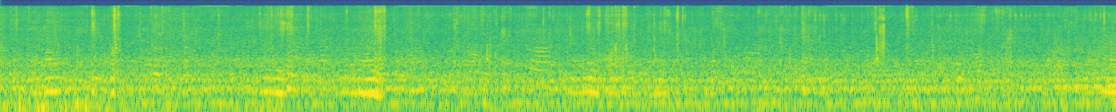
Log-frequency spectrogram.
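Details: Honey bees moving about inside an opened hive on a fine sunny day, microphone down in the hive: soft, even low hum with occasional short buzzes and faint clicks, brief swell near the end.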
